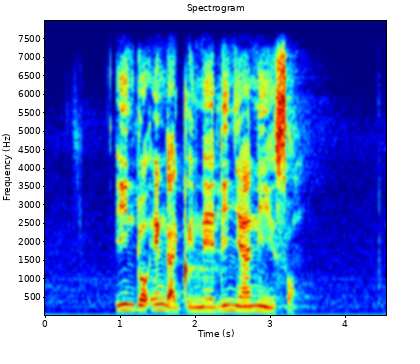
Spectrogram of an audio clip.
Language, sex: Xhosa, male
